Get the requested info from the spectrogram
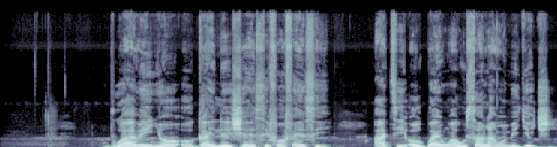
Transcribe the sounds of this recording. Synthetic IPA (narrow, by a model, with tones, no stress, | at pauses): bu˨a˨˦ɾi˦˨j̃ɔ̃˧ɔ˨ɡa˨˦i˧le˦i˧ʃɛ˦˧si˦fɔ˦fɛ˦n˨si˨ | a˨ti˧ʔɔ˧ɡ͡ba˧˨ɛ˨w̃ɔ̃˧a˧wu˦sa˦la˦˨w̃ɔ̃˧me˦d͡ʒe˦˨d͡ʒi˨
